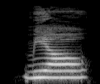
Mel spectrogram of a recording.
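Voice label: "miao", first tone, pinyin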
